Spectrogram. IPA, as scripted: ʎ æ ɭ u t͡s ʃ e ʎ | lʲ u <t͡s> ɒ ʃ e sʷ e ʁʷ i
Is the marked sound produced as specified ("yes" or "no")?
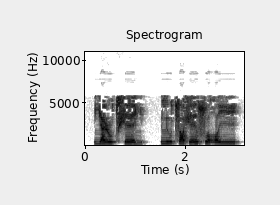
yes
